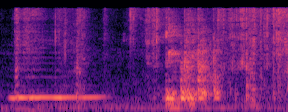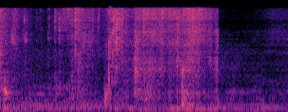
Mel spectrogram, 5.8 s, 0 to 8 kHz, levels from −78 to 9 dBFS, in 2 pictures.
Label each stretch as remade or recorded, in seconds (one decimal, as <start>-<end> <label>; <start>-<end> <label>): 0.0-0.6 remade; 0.6-4.1 recorded; 4.1-5.8 remade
